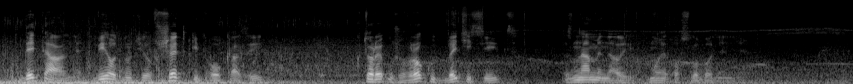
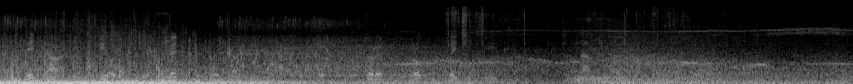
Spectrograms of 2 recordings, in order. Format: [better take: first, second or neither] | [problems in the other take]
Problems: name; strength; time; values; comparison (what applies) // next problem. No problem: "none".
first | wind noise on the microphone; heavy; 3 dB above the speech; occasional gusts in the first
